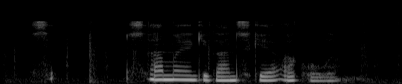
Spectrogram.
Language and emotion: Russian, neutral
